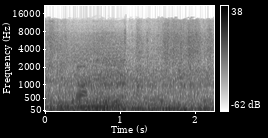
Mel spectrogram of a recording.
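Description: A brief voice over a low, steady motor rumble.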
